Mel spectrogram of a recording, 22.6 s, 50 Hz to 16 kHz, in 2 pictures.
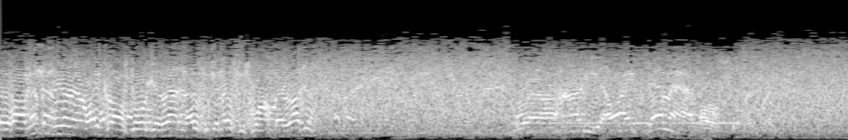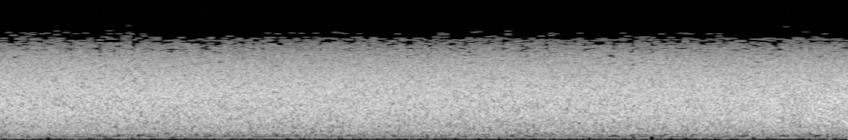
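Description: CB radio receiver on channel 28 hissing with static as it picks up distant skip signals. Faint, garbled voices of far-off stations break through the static in the first few seconds and again around seven to nine seconds in, the second with a faint steady tone beneath it. After that the static runs on alone.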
